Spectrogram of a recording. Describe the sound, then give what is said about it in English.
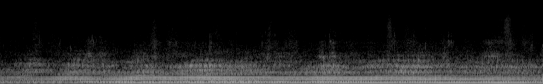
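A low, steady engine drone with humming harmonic tones fills the whole stretch, fairly loud and even, from an airplane flying overhead near Huntsville International Airport. No one speaks. “Can you hear that airplane?”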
